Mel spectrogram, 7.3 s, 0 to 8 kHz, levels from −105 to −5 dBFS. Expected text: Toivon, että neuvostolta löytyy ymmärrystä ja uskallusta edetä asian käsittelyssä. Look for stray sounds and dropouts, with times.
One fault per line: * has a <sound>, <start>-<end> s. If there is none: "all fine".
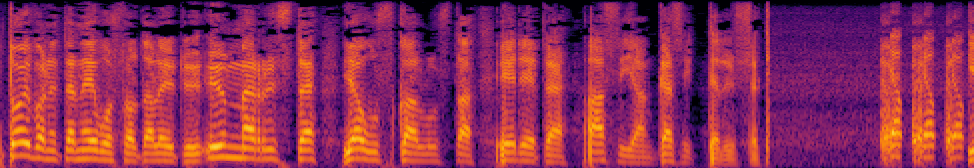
* has a laugh, 6.6-7.2 s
